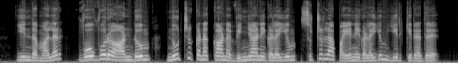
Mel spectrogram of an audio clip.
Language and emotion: Tamil, neutral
